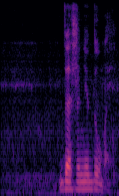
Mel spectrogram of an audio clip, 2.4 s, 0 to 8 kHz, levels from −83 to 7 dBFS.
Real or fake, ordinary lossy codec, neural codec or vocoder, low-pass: fake; none; codec, 16 kHz, 4 kbps, FunCodec, trained on LibriTTS, 50 frames a second; none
